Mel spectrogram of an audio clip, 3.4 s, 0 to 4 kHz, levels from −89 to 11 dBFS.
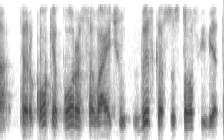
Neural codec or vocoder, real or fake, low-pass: codec, 16 kHz, 6 kbps, DAC; fake; 3.6 kHz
